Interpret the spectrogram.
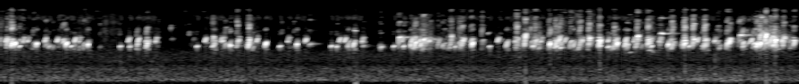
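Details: European goldfinch song used to stimulate goldfinches to sing and mate: fast, tinkling twitters and chirps in dense bursts with short pauses near one and three seconds, then continuous liquid twittering.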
